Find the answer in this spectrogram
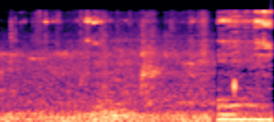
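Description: Near silence: faint outdoor ambience with a few faint high chirps. Shortly before the end the sound jumps abruptly to a louder steady low hum.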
